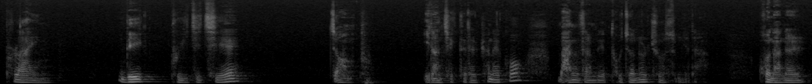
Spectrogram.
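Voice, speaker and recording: A man preaching a sermon as a pastor, swinging between loud emotional exclamations and hushed whispers. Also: sits low, husky.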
